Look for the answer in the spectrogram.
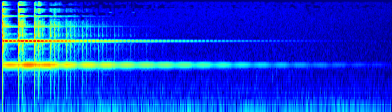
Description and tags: Strange bell
animation, bell, bells, cartoon, fantasy, film, game, movie, sleep, sleeping, video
